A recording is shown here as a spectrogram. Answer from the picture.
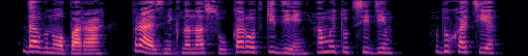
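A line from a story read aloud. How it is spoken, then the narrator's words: Loud. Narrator (Russian): громко сказала уборщица Рашида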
